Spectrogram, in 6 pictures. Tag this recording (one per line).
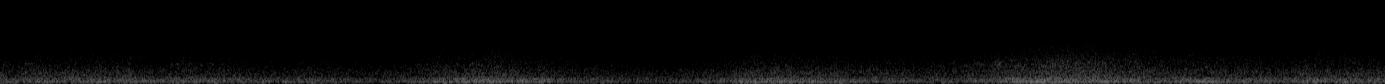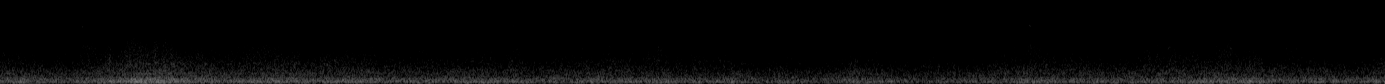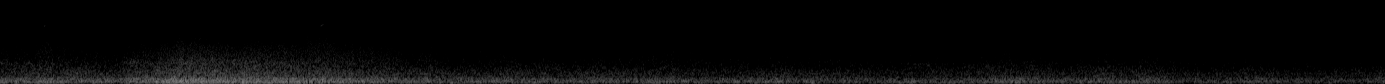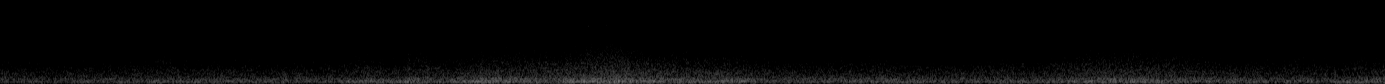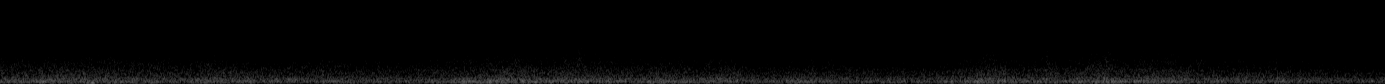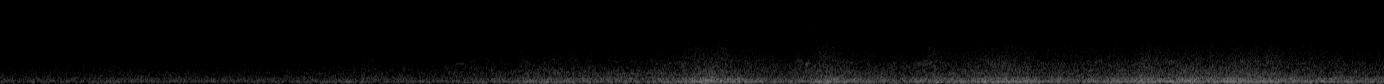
cold
medium
swirly
gusty
winter
blustery
wind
